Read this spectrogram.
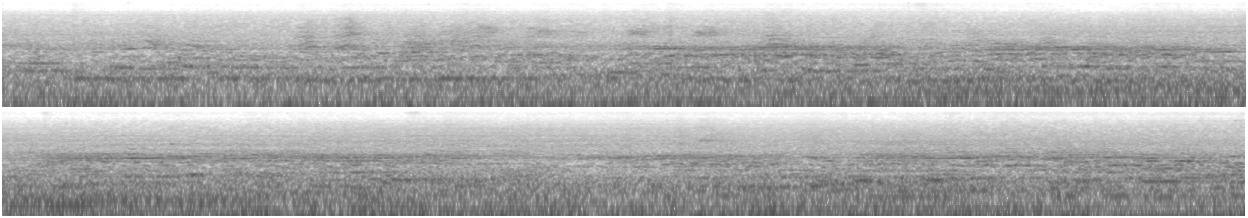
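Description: A crowd of people chatter in the distance outdoors.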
